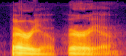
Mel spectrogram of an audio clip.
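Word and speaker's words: Ferriero: off saying yours wrong rhymes with stereo Theo bar thank you okay well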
